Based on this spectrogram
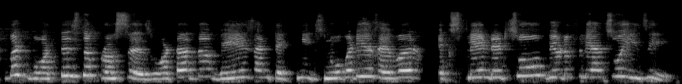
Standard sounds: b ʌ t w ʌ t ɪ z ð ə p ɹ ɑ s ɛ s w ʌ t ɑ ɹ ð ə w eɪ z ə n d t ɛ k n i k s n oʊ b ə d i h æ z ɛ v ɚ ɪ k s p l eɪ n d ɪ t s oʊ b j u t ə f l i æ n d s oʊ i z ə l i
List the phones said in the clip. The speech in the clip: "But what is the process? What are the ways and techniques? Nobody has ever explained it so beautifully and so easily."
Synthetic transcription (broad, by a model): b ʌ t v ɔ t ɪ z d ə p ɹ ɑ s ɛ s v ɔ t ɑ ɹ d ə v eɪ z ə n d t ɛ k n i k s n oʊ b ə d i h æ z ɛ v ɚ ɪ k s p l eɪ n d ɪ t s oʊ b j u t ə f l i æ n d s oʊ i z i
